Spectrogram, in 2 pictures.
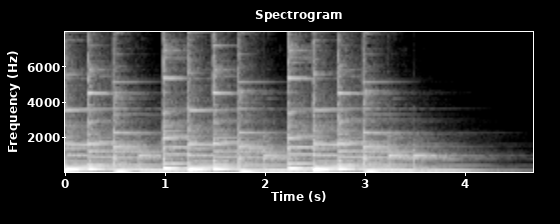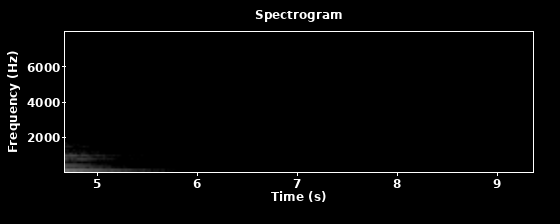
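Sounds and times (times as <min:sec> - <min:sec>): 
gamelan music from Bali and Java in Indonesia: 0:00.0 - 0:04.4.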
